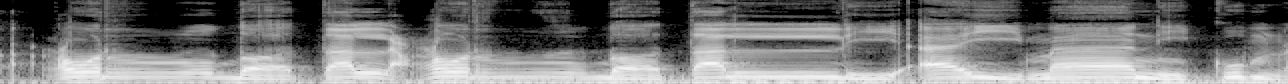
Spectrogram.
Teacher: maka huruf ra sukunnya dibaca tebal, dibaca tafkhim, sehingga pangkal lisan kita itu naik terangkat ke atas ketika kita mengucapkannya. Huruf ra-nya itu ditebalkan.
